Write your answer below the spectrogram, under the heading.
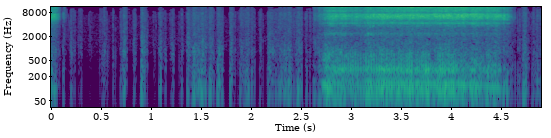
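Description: Quiet breathing noises, then a long, loud, rough snore lasting about two seconds during sleep.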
